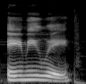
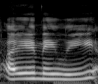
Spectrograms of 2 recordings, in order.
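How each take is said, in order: First: The name sounds like 'Amy Lee', three syllables. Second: The name sounds like 'I-am-a-Lee', five syllables. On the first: This is how someone else pronounces it. "someone told me how they pronounce it" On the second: This is how the speaker thinks it is pronounced. "I think it's"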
